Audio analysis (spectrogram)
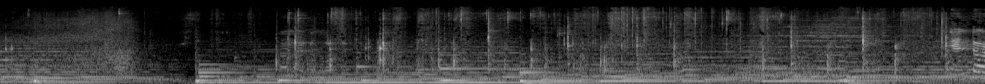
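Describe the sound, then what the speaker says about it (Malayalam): Steady crackling sizzle of cashews and raisins frying in hot ghee for payasam, close and continuous, with occasional clinks of a utensil against the pan. "നമുക്ക് ഈ അണ്ടിപ്പരിപ്പ് നമ്മുടെ മുന്തിരി ഒന്ന് വറുത്തെടുക്കാൻ വേണ്ടിയിട്ട് മുന്തിരി ഇട്ട് കൊടുക്കാം."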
